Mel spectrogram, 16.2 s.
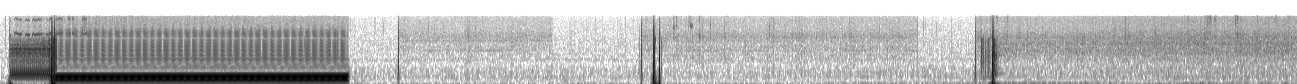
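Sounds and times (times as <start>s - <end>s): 
telephone exchange register sender steady tone responding to dialing: 0.1s - 4.4s.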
